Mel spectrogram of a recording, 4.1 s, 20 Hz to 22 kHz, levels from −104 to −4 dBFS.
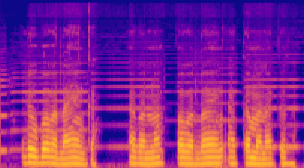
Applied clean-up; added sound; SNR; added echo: neural mask model RNNoise.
